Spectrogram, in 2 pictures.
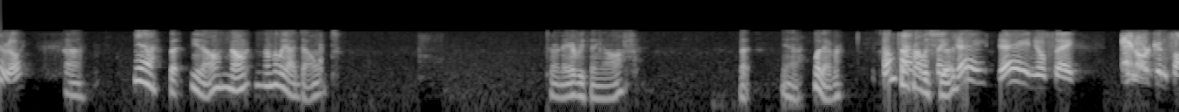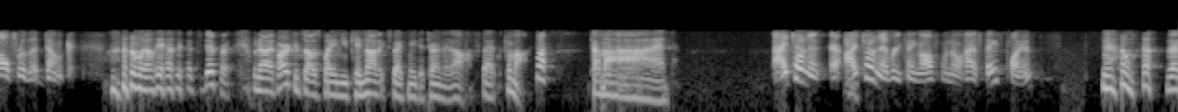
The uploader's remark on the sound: take your phone calls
